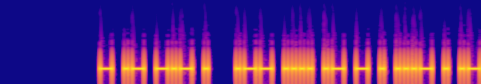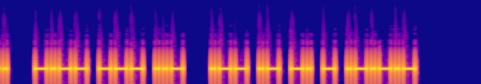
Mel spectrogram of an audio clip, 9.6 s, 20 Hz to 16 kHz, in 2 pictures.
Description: Morse code, heard as a keyed tone, about 30 wpm, 700 Hz. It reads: TAKE WHATEVER YOU WANT.
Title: Sentences from Top 1100 Words 30wpm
